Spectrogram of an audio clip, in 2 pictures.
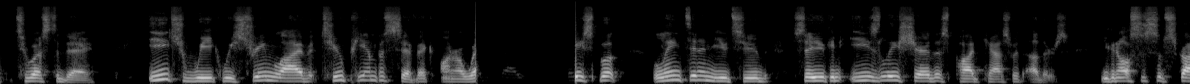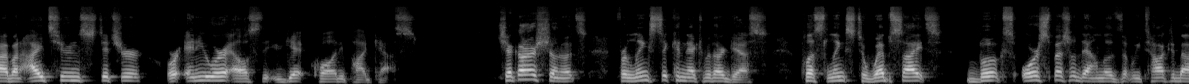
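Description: Right after "on our", at 4.75 s, the speech drops out for about a second, coming back at 5.76 s. It's an audio dropout to a faint residue: the cut is sudden, not a pause or fade, and the gap isn't silent but holds a faint trace of sound, very roughly 40 dB down. The likely cause is the signal feed breaking while the path downstream stayed live. The Opus coding damage is light.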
